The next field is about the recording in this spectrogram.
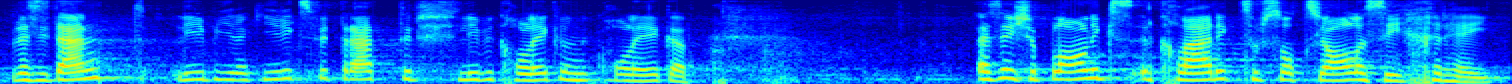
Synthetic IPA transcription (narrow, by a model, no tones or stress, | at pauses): pɾɛsidæntliːbiɾɛɡ̥iːɾiksfətɾæt̪ːəɾliːbikχɔleːɡəʊnkʰχɔleːɡə | əsɪʃəplɑːnɪksæɾkχlæːɾik̚t͡sʊɾsɔt͡sjɑːləsɪχːəɾɦɛɪt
